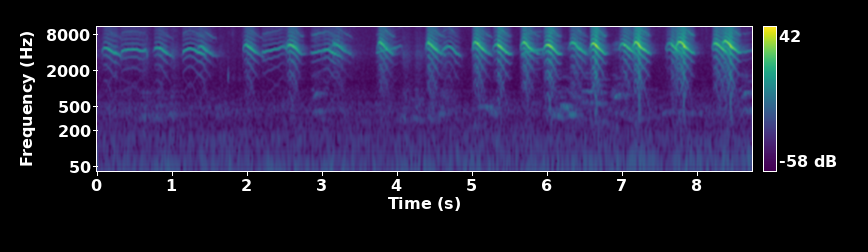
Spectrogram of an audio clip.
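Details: Field quail chick calling its mother: soft wavering high whistles that build into louder, quicker, downslurred chirps repeated about twice a second.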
